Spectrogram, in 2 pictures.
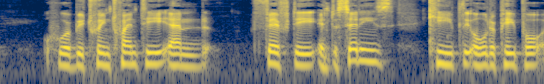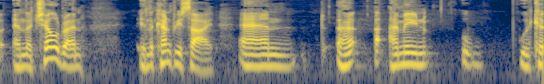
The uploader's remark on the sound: Recorded at La Trobe University (City Campus) on 21st March 2018, in an event co-hosted by the John Richards Centre for Rural Ageing Research.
